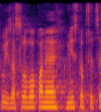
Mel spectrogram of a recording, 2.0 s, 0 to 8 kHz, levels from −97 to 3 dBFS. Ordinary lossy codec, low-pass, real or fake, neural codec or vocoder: AAC, 32 kbps; 7.2 kHz; real; none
